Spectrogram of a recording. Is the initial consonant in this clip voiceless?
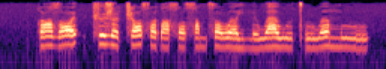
yes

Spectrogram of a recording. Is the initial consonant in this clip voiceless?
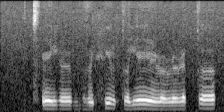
yes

